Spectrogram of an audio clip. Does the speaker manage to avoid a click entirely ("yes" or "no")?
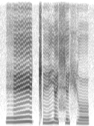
no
